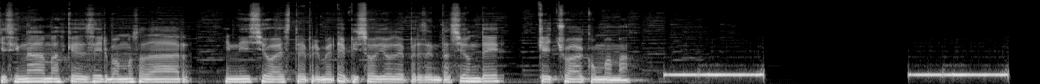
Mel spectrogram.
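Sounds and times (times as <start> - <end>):
speech: 0.0 - 6.4
electronic telephone ringback tone: 6.7 - 7.7, 9.1 - 10.1.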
